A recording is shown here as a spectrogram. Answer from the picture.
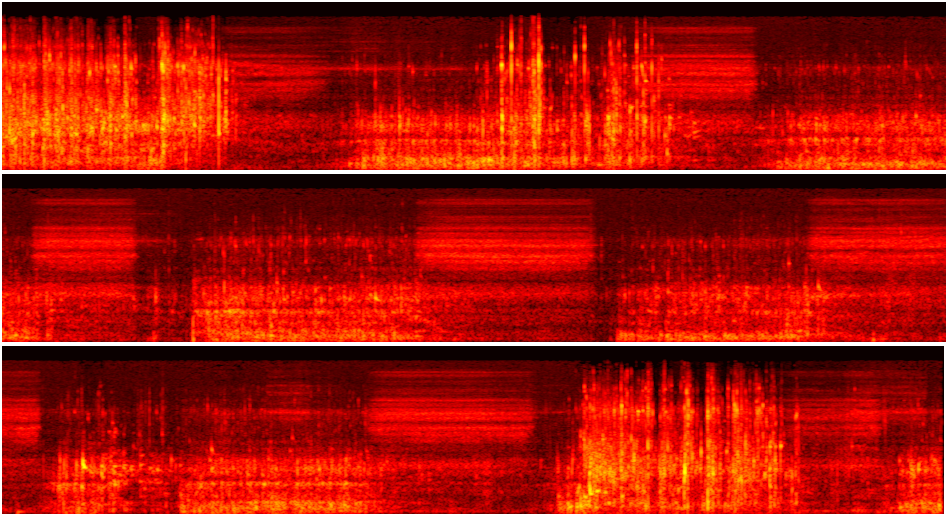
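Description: Scuba diver breathing through a regulator underwater. A short hissing inhale is followed by a longer rush of exhaled bubbles, repeating about every four seconds, six breaths in all. The bubble bursts at the start and near the end are the loudest.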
